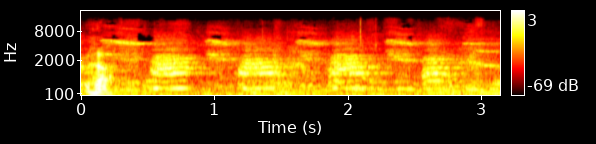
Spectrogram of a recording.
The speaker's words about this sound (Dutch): Ik denk dat het ezels zijn trouwens, zo te horen. Die zitten hier ook.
